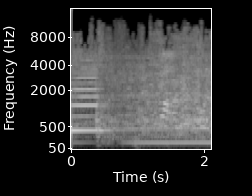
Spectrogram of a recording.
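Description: Live band's stage rig between songs: a held, amplified instrument note fades out in the first half second, over a low steady amplifier hum, with crowd chatter underneath.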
